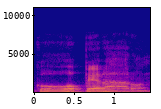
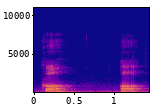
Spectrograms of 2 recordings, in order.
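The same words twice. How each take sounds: First: Cooperaron joined but unhurried, both O's heard; now say Cooperaron in one go, slowly; full word, every syllable kept; slow whole word. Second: Co-o-pe-ra-ron split into five beats, both O's separate; each O in its own syllable. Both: Shown as a demonstration. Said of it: "giving each syllable their due".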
